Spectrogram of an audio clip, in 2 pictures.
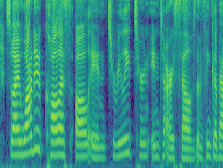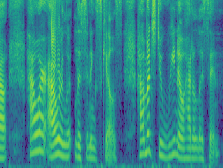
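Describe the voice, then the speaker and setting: A woman's voice: medium pitch, a little mellow, smooth, no room sound, clean studio sound. A woman hosting her own podcast as a marriage coach. She talks in an earnest, encouraging way while congested with a cold. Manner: earnest, encouraging, slightly apologetic. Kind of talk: casual podcast monologue.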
